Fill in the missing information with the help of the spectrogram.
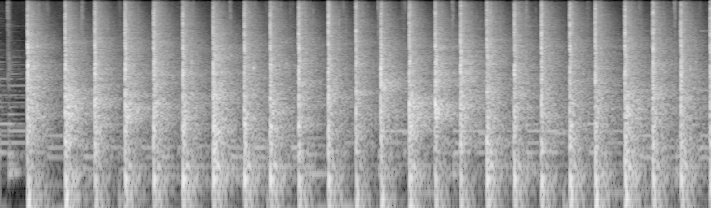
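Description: Rolling pin repeatedly whacking a zip-lock bag of plain sweet biscuits wrapped in a tea towel, about three blows a second, crushing the biscuits into crumbs.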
